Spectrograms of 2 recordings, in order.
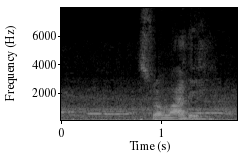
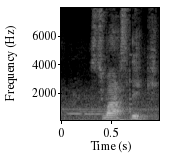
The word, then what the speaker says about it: swastika: Sravadi? No. Like this. Oh, Swastika. Oh yes, swastika. Swastika. Yeah, swastika.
